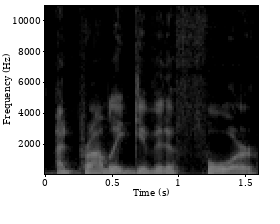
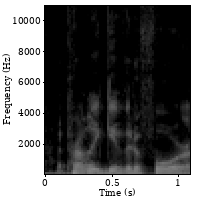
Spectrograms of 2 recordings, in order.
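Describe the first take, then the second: First: Said in the usual way. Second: Rattled off fast and a bit higher, I'd probably give it a four; fast, offhand restatement of the score; quick repeat. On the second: Shown as a demonstration.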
